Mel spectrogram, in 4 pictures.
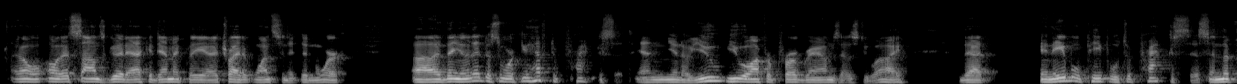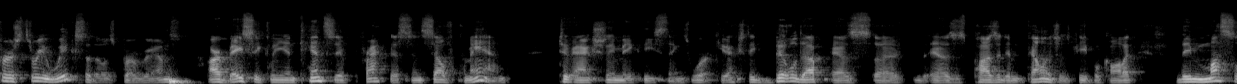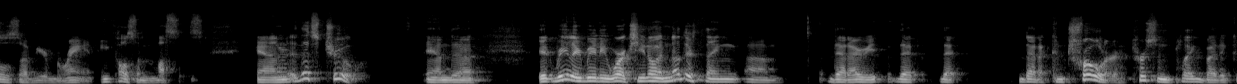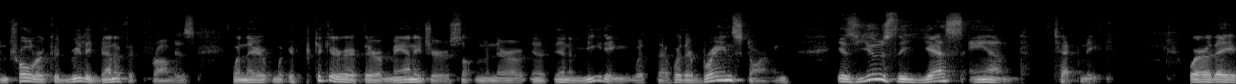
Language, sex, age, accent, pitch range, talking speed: English, male, 50-69, American, 100-135 Hz, 175 wpm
